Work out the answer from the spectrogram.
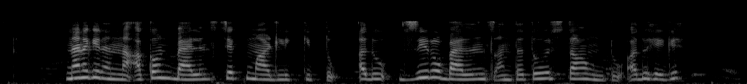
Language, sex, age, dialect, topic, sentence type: Kannada, female, 56-60, Coastal/Dakshin, banking, question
